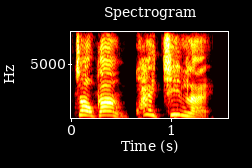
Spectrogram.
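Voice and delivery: loud high call across the room; urgent loud call for help; calling loudly. Acted. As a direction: shout his name twice, then urge him in. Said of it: "大声地叫着".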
